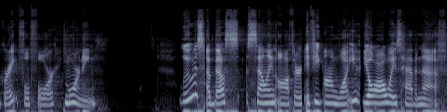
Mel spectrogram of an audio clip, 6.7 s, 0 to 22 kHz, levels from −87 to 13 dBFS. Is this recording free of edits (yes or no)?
no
